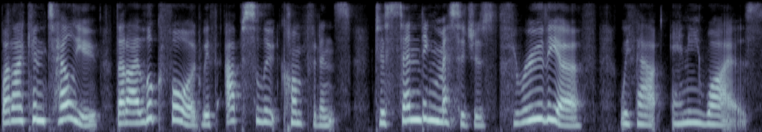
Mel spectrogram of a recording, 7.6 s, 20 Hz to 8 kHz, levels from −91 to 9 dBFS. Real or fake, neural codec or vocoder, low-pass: fake; autoencoder, 48 kHz, 128 numbers a frame, DAC-VAE, trained on Japanese speech; 7.2 kHz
